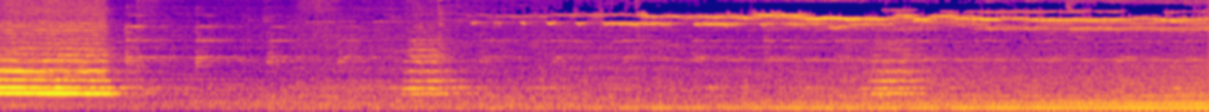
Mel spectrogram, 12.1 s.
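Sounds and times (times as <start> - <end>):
train rolling past: 0.0 - 12.0
high wheel squeal: 3.8 - 12.0.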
